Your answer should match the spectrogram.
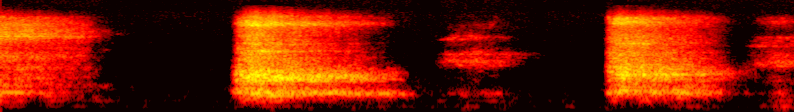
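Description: Heavy breathing after a round of a kettlebell workout: two loud, close, drawn-out breaths with a fainter one before and short quiet gaps between, no talking.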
